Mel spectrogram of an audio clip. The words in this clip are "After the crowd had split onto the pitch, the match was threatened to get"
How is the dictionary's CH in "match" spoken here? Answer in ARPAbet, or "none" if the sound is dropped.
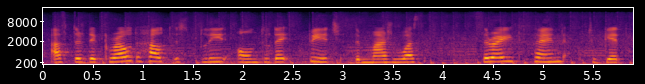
SH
